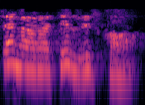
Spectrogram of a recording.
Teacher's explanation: حكم الراء زي حكم اللام، إدغام كامل بدون غنى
